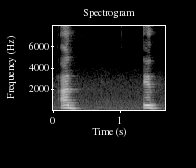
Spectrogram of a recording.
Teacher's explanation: Ziddah adalah bila mana dal ini tersukunkan atau tertasjid, dia akan terputus suaranya kita ya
